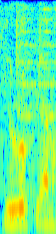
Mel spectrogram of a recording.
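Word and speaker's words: European: mate him ইন দা ইউরোপিয়ান hotel ই দিয়ে শুরু হয়েছে এটা ভাওয়েল কিন্তু ইউ এর মত উচ্চারণ ইউরোপিয়ান হোটেল ইউ এর মত উচ্চারণ হয়েছে দেখে এটার আগে এন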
